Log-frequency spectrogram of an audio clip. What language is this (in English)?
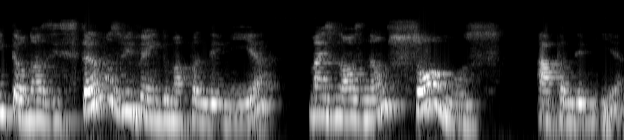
Portuguese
